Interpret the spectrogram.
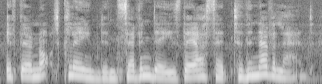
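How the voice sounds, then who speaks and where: A woman's voice: a little high, brisk, dark tone, lightly acted. A woman playing a cocky, adventurous magical boy in an audio drama. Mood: boastful.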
